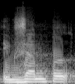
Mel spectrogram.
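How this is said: It is said with an American accent. "in American accent"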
